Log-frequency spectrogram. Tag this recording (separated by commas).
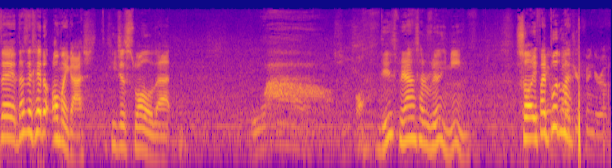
Speech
